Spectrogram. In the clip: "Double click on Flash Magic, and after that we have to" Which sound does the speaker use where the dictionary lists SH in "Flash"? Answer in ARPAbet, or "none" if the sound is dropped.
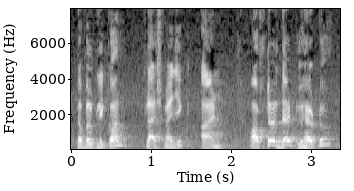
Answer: SH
